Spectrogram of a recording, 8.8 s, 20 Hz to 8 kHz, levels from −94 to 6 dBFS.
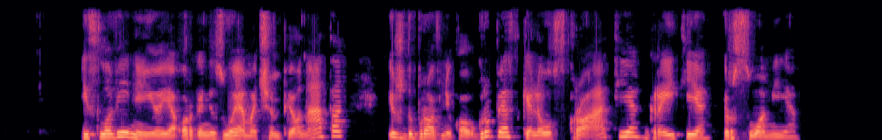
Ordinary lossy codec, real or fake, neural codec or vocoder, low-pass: AAC, 48 kbps; real; none; 7.2 kHz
